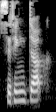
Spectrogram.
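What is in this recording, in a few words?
"sitting duck", English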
